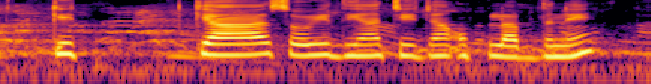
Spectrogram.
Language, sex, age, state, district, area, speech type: Dogri, female, 45-60, Jammu and Kashmir, Kathua, rural, read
